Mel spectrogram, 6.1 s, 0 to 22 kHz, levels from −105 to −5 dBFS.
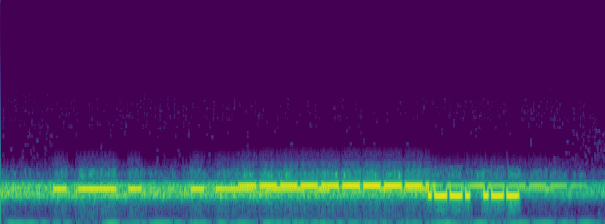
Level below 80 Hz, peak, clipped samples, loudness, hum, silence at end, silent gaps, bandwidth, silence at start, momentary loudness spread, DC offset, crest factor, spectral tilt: -70 dBFS; -6 dBFS; under 0.1%; -17 LUFS; none; 0 s; none; 1.1 kHz; 0 s; 15 LU; under 0.1%; 12 dB; -12.5 dB/octave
